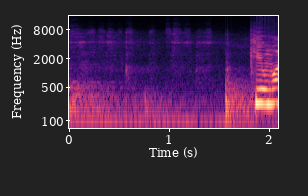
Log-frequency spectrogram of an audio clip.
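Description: Marker pen writing on a whiteboard: faint scratching strokes as the units are written out. A man's voice starts near the end.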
